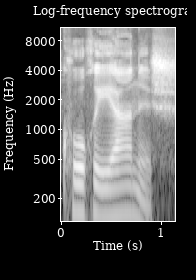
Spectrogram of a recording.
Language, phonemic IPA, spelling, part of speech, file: German, /koʁeˈaːnɪʃ/, Koreanisch, proper noun, De-Koreanisch.ogg
- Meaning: Korean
